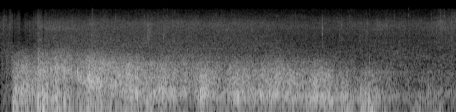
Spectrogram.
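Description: A long roll of thunder that breaks in sharply at the start and rumbles on, slowly fading, over steady rain during a hailstorm.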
